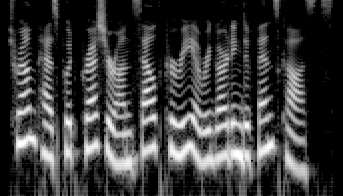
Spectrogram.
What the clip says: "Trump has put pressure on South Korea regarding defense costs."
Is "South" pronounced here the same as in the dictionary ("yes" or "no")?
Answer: yes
